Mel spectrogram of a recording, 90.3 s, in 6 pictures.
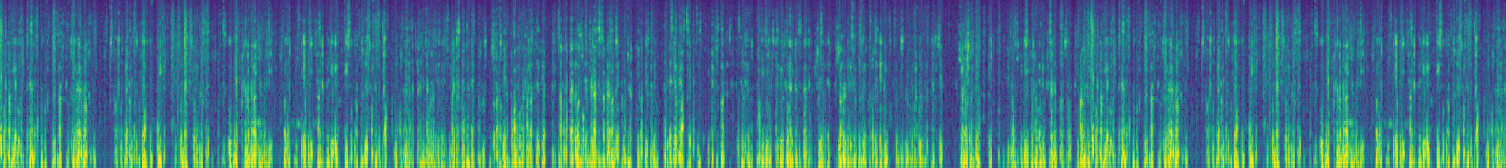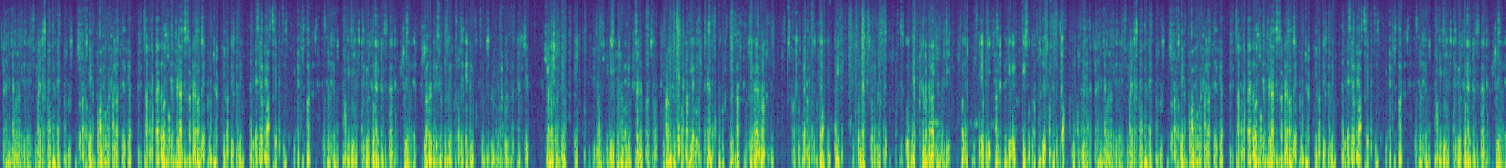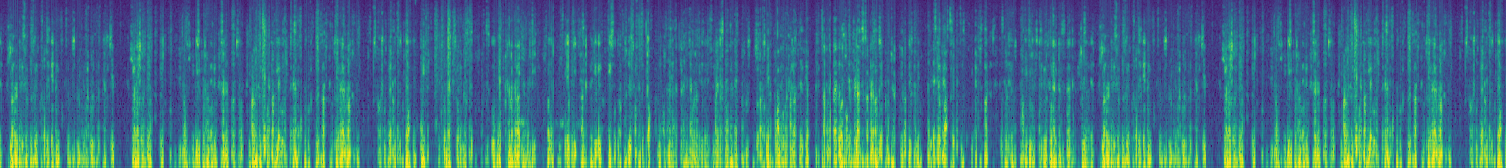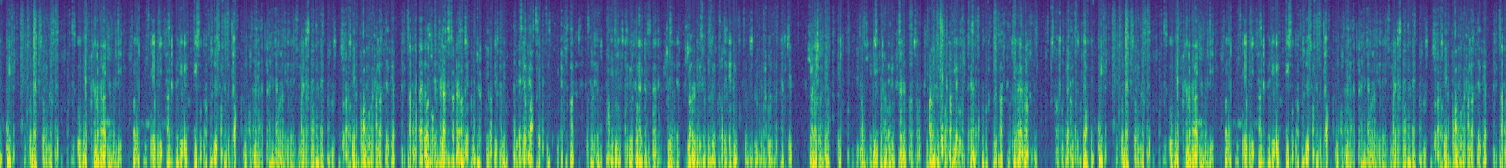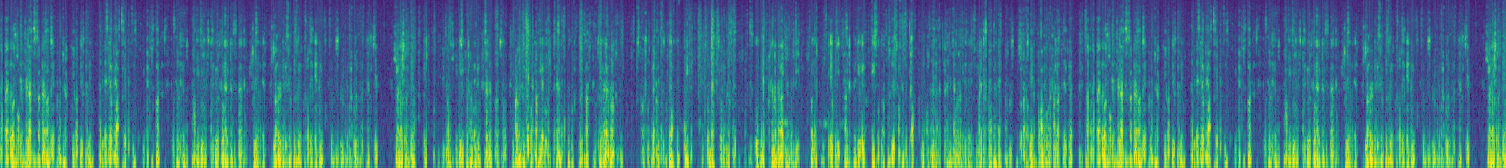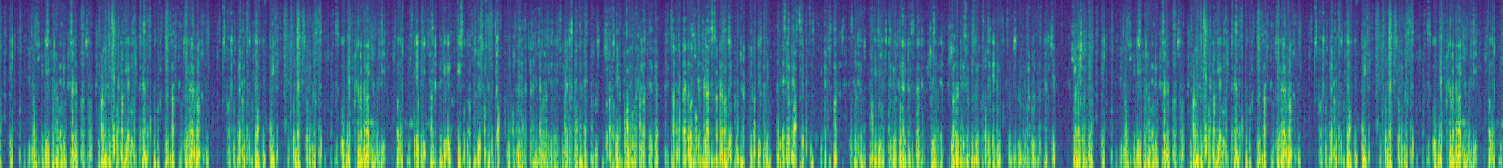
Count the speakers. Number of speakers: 0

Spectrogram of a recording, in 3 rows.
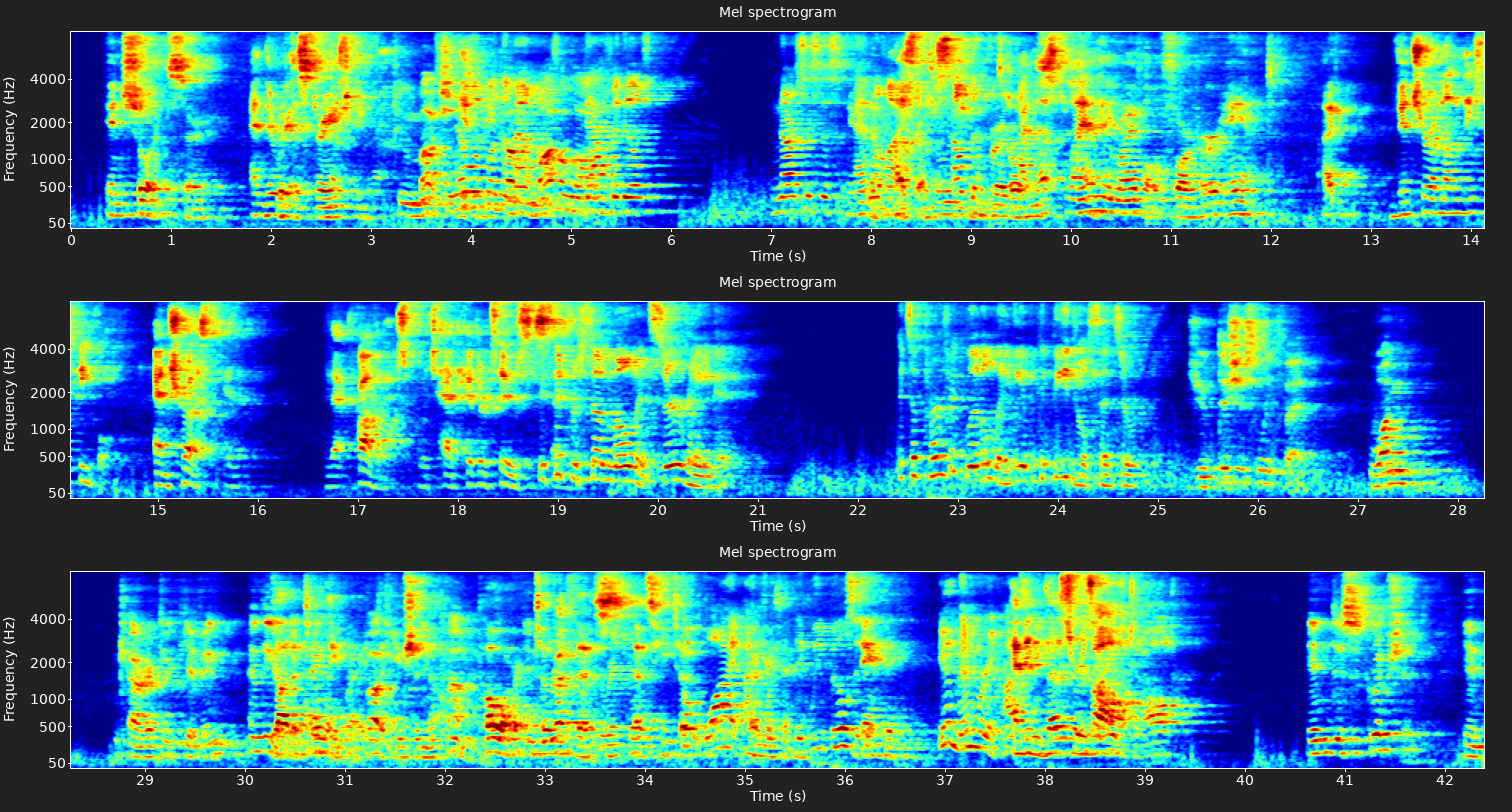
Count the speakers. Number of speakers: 4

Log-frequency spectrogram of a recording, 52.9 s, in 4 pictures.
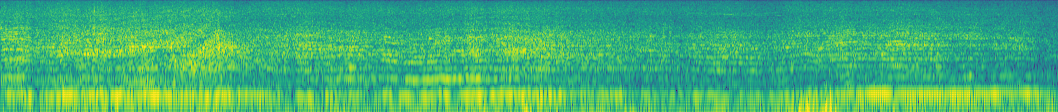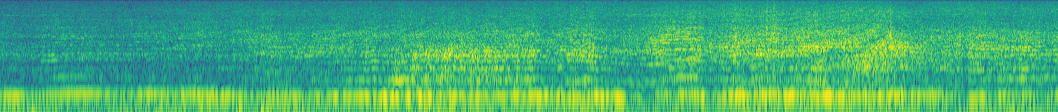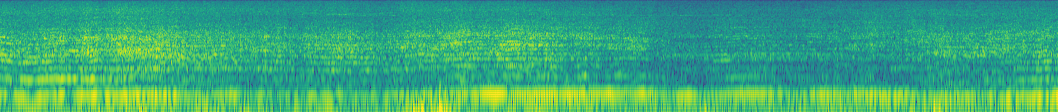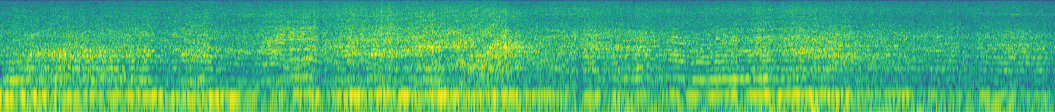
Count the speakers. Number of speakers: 0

